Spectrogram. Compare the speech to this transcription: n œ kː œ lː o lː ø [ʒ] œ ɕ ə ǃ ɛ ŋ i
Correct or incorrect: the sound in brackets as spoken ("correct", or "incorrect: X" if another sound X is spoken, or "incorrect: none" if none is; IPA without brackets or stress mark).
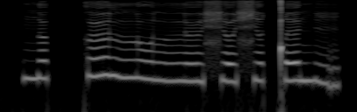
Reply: incorrect: ɕ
